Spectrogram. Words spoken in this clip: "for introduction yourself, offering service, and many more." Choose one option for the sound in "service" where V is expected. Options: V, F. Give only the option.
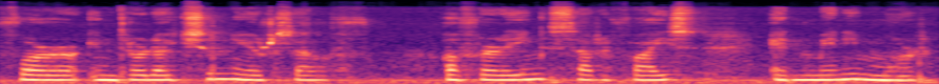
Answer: F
